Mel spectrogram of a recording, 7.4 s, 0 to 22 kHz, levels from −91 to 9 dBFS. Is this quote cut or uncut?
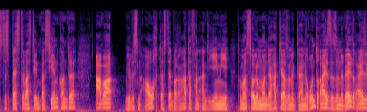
cut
